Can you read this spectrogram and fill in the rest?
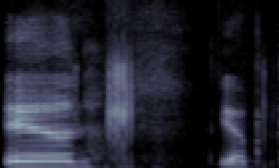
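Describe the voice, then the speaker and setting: A young woman talks to the camera in a casual, rambling way, stopping and restarting often. Her voice is smooth but a little congested and tired, and the sound is dry and slightly muffled, as if from a simple built-in mic at home. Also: mid-range voice, monotone, very slow, darkish tone, dry recording. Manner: hesitant, many ums and restarts, chatty. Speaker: vlogger.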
